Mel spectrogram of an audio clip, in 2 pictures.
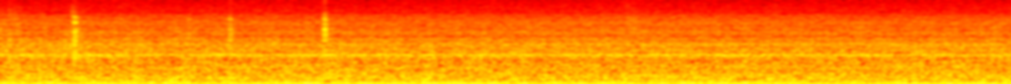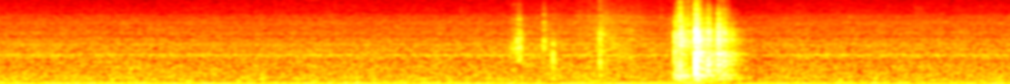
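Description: Quiet room with a faint steady high hum and a few small clicks, then about eight and a half seconds in one sharp clack as a plastic hot glue gun is set down on a plate.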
